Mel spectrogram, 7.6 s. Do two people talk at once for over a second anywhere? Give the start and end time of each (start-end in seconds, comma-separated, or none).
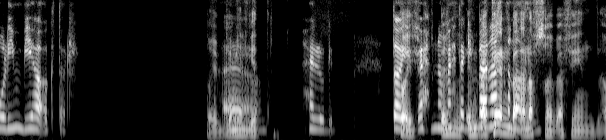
5.0-6.8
